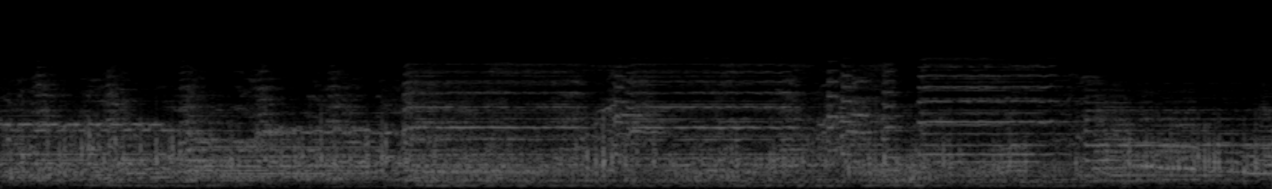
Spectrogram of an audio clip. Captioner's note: dramatic music; hooves pounding; dramatic music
